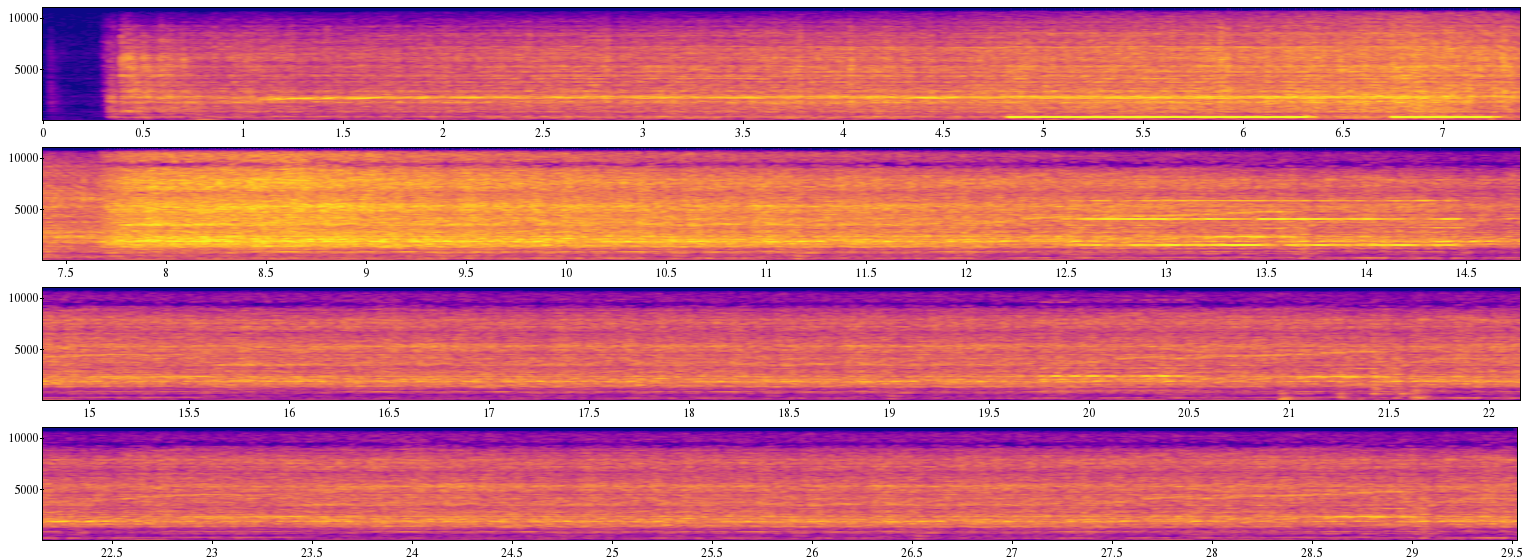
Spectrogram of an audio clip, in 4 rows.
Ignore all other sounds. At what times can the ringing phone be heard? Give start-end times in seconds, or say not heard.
4.8-7.2, 12.4-14.5, 19.8-21.8.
